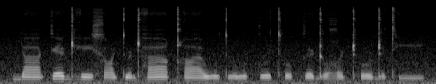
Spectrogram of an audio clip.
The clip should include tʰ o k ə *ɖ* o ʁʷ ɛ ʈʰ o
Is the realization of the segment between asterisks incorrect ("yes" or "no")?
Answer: no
